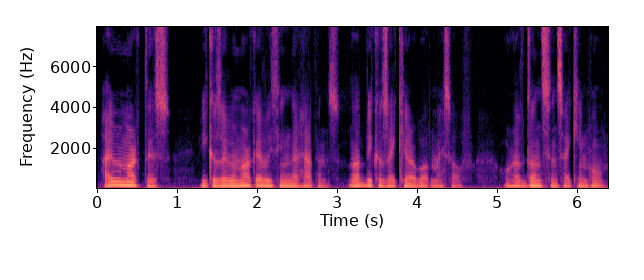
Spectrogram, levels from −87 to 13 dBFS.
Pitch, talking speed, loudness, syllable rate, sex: 120 Hz, 205 wpm, -17 LUFS, 6.4 syllables/s, male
